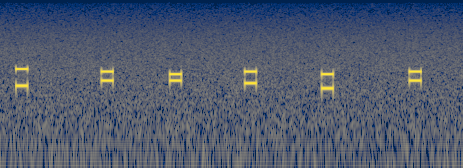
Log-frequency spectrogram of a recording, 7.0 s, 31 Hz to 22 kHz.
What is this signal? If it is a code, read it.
DTMF, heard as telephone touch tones, dialled by hand, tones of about 180 ms. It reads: 6 0 * 8 1 0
